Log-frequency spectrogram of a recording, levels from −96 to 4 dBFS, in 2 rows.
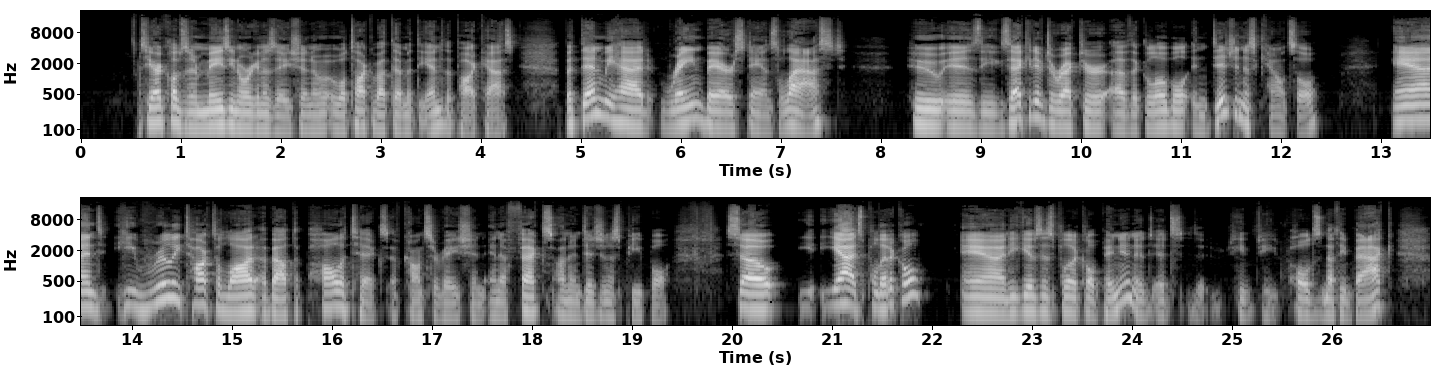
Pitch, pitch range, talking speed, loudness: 125 Hz, 110-145 Hz, 155 wpm, -20 LUFS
